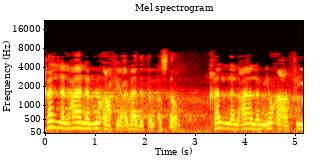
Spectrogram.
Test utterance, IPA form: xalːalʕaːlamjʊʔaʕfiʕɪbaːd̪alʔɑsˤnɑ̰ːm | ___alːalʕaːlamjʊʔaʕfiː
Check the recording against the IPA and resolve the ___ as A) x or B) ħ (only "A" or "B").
A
